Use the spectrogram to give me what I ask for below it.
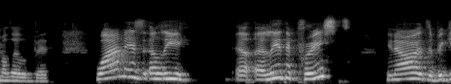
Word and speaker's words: Eli: little bit one is ali ali the priest you know at the beginning of the book of samuel uh elite that's how you say it in english yeah ellie ellie okay so ellie the priest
